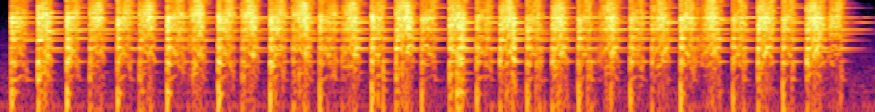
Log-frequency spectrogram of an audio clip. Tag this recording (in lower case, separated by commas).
domestic sounds, silverware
